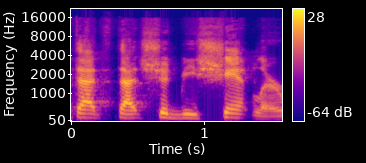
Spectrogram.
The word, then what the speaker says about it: Chantler: I mean, seems like that should be Chantler, right?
